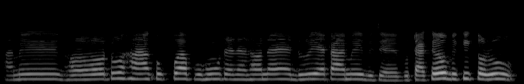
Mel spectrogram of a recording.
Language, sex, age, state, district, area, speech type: Assamese, female, 45-60, Assam, Golaghat, rural, spontaneous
